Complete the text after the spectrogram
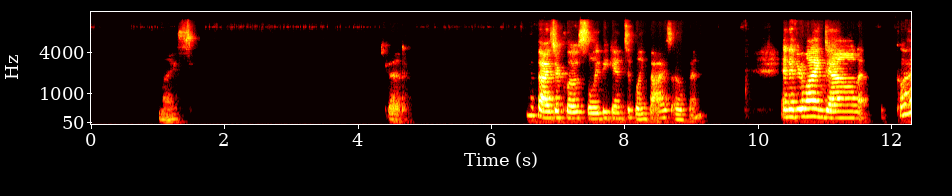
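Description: A woman speaks calmly and clearly close to a microphone, with short pauses.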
